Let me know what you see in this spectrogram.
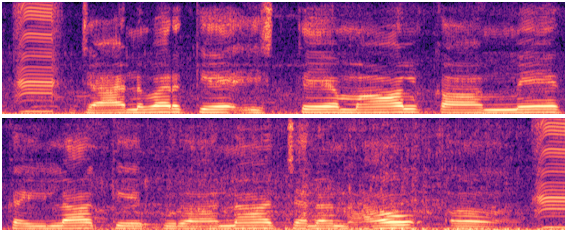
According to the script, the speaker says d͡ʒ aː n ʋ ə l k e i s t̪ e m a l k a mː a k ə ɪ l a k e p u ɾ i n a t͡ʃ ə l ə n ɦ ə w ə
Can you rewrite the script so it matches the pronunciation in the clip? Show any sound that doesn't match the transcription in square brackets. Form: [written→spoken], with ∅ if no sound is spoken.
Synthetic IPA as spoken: d͡ʒ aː n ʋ ə [l→ɾ] k e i s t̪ e m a l k a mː [a→e] k ə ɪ l a k e p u ɾ [i→a] n a t͡ʃ ə l ə n ɦ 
